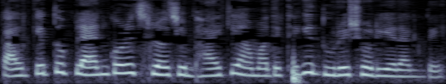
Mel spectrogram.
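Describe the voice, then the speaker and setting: Brief: woman playing taunting sister, husky, slightly high. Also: quick pace, warm tone, no echo. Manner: taunting, sarcastic. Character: sharp-tongued sister, spiteful.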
